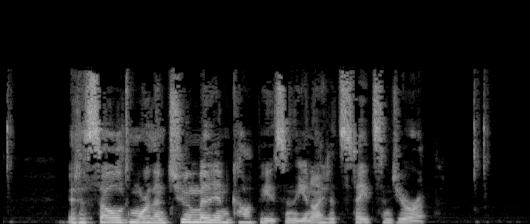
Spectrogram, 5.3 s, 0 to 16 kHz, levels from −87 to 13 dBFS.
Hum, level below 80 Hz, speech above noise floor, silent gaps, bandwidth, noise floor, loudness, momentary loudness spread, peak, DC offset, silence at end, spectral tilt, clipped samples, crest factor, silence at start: none; -58 dBFS; 44 dB; none; 11.5 kHz; -60 dBFS; -16 LUFS; 19 LU; 0 dBFS; under 0.1%; 0.55 s; -4.5 dB/octave; under 0.1%; 16 dB; 0.05 s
